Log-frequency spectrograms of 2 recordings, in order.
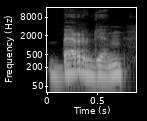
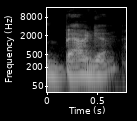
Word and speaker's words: Bergen: And unlike in most of Norway, where people pronounce this letter as a rolled, trilled R, very much like in Scotland or in Sweden as well, as a R, and where people would pronounce the city Bergen, in this part of Norway, it's pronounced Bergen.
